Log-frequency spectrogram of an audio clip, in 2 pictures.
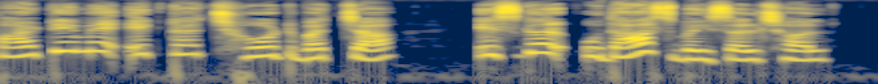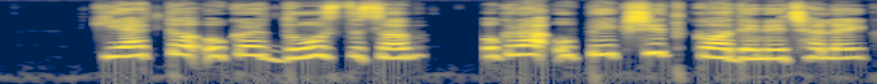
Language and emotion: Maithili, sad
